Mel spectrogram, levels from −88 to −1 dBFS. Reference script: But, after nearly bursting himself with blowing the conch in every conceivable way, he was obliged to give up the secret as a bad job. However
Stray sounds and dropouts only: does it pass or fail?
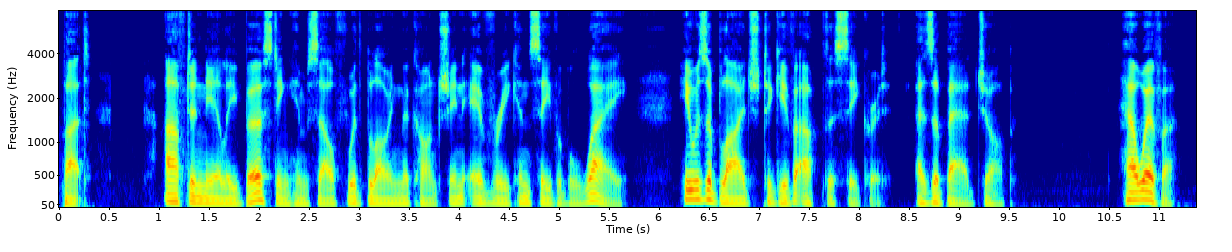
pass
